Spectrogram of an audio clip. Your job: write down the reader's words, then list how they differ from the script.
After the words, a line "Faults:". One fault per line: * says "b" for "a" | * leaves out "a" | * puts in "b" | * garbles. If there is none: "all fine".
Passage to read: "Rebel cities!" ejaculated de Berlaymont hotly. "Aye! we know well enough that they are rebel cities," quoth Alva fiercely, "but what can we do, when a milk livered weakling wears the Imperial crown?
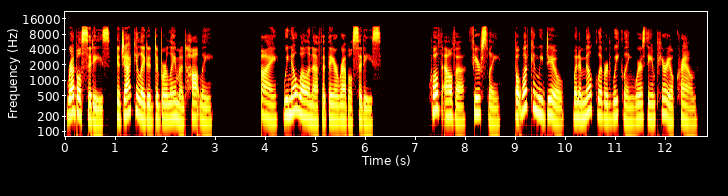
"Rebel cities!" ejaculated de Berlaymont hotly. "Aye! we know well enough that they are rebel cities," quoth Alva fiercely, "but what can we do, when a milk livered weakling wears the Imperial crown?
Faults:
all fine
